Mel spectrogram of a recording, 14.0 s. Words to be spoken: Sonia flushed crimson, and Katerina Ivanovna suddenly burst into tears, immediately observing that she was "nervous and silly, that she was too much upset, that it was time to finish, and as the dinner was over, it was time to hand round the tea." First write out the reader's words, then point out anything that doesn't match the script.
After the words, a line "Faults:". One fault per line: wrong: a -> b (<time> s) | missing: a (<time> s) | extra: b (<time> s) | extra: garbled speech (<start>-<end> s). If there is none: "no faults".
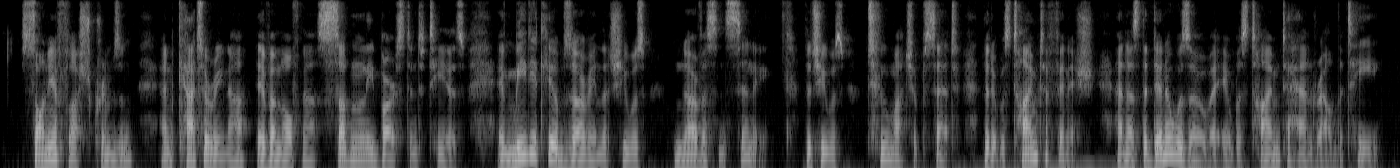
Sonia flushed crimson, and Katerina Ivanovna suddenly burst into tears, immediately observing that she was "nervous and silly, that she was too much upset, that it was time to finish, and as the dinner was over, it was time to hand round the tea."
Faults:
no faults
